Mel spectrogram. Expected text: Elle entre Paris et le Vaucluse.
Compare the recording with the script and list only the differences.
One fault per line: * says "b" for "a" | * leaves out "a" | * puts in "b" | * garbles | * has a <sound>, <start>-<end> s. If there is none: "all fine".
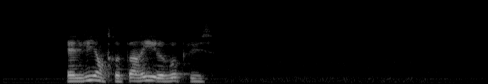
* puts in "vit"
